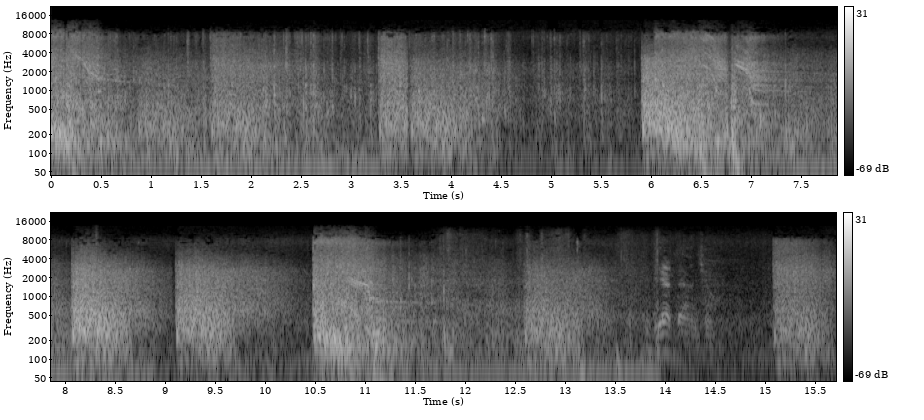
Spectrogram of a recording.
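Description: Gunfire crackles through a western TV episode as a rapid series of loud, booming shots and reports that echo and overlap for the whole stretch, with shouted voices mixed in.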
